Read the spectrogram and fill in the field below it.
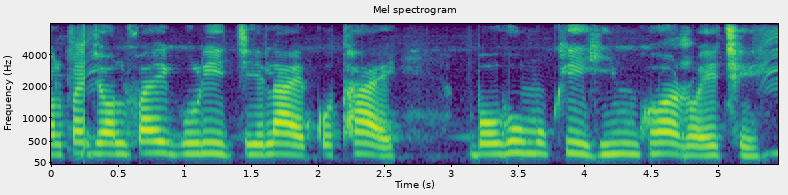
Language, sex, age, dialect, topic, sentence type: Bengali, female, 18-24, Rajbangshi, agriculture, question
